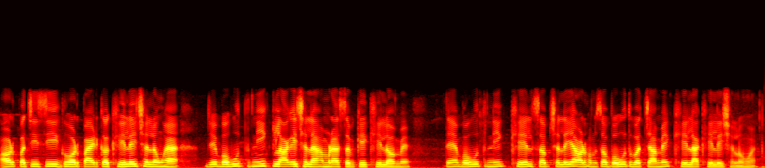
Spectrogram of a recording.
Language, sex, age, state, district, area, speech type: Maithili, female, 30-45, Bihar, Madhubani, rural, spontaneous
